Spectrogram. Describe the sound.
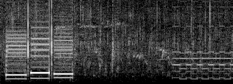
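A telephone is dialed with three loud touch-tone beeps at different pitches. After a short pause a fainter warbling ring tone follows.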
